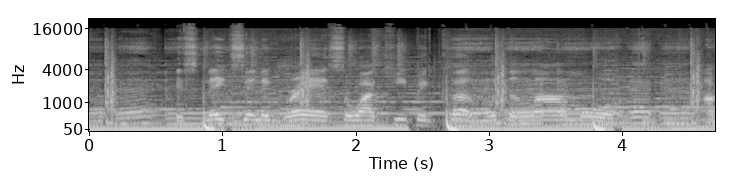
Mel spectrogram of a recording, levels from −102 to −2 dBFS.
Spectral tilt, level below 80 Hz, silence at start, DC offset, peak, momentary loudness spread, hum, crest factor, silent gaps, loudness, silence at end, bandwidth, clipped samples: -5 dB/octave; -26 dBFS; 0 s; under 0.1%; -6 dBFS; 6 LU; none; 14 dB; none; -22 LUFS; 0 s; 17.5 kHz; under 0.1%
